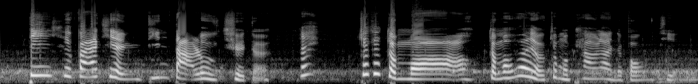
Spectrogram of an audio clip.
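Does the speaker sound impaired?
Yes: congenital hearing impairment; congenital cochlear underdevelopment, cochlea missing one turn, skull opened for cochlear implant (电子耳); intonation slightly different from typical speakers, can sound sing-song.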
